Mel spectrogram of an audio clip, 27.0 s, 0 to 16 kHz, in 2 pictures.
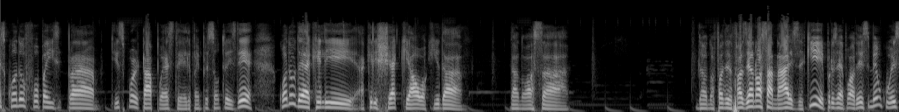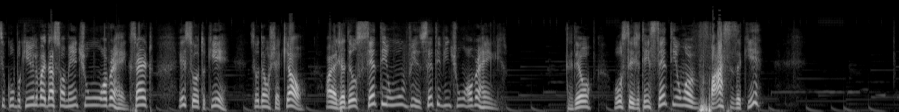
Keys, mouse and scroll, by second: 5.6 n, 11.4-13.3 drag, 14.2-16.1 drag, 17.3-20.4 drag, 22.3-22.9 scroll down 3, 22.9-24.6 middle drag, 24.6 Tab, 26.1 click.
